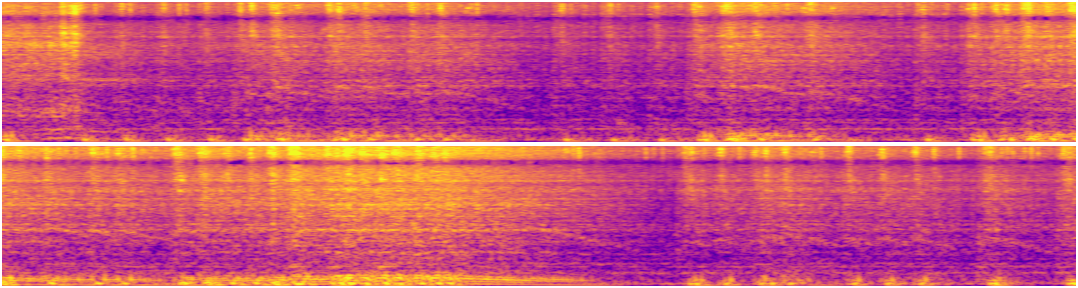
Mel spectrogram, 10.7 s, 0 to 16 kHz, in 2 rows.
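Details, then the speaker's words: 1972 Triumph TR6 non-start, fed by electric fuel pump directly to the carbs: starter cranks steadily for several seconds with no catch; owner suspects a carb float needle stuck, starving fuel. Finding: cranking, no start. "have the feeling that one of the carbs the needle is stuck on the float and it's just starving"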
